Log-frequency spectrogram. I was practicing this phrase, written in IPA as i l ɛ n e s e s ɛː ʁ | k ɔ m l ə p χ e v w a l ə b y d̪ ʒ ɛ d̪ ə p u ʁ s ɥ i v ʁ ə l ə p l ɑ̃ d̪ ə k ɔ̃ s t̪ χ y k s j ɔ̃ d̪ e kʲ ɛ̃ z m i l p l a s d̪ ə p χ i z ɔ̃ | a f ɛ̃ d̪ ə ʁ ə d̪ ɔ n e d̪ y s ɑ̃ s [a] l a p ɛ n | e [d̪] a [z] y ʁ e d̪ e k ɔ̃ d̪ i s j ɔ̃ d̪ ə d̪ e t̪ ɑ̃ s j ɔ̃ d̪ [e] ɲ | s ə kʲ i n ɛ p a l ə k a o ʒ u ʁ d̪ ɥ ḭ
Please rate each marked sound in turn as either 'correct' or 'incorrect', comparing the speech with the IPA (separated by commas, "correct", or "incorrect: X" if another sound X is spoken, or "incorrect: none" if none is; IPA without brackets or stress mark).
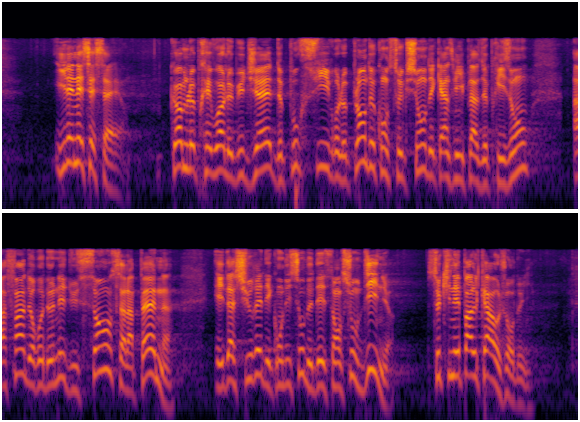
correct, correct, incorrect: s, incorrect: i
